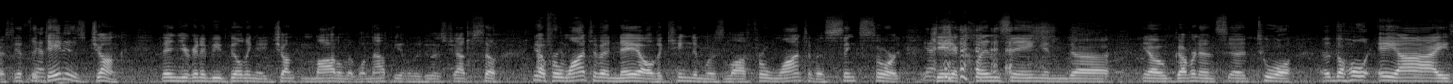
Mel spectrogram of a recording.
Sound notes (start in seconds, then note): 9.3 laughing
